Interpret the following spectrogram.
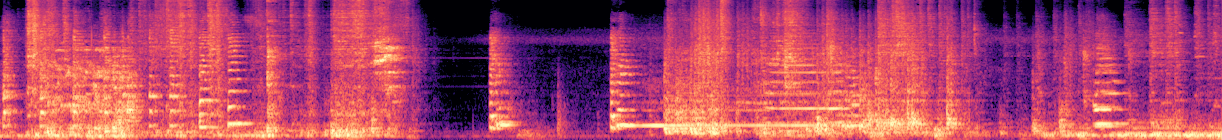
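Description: Free improvised music by saxophone, electric guitar and drum kit, loud and dense, with many drum hits. It drops out briefly about five seconds in, then comes back with a long held note over the drums.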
